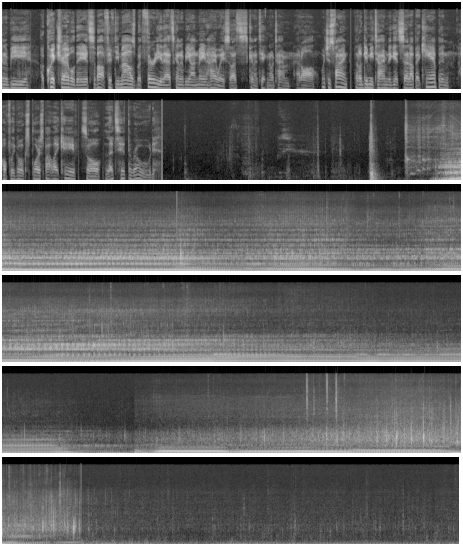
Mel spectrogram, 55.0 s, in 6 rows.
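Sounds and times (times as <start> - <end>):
car door slamming: 16.5 - 17.0
truck engine running: 17.4 - 47.5.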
